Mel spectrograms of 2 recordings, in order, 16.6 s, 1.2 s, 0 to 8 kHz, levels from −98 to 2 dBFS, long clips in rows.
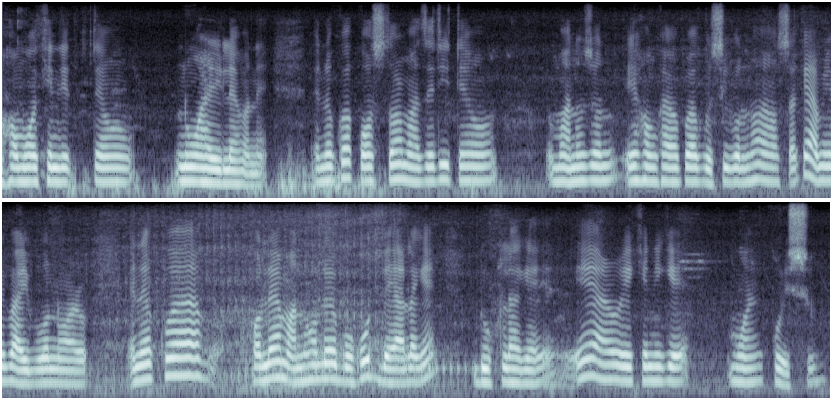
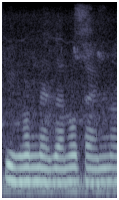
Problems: background sounds at intervals, background conversations at intervals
